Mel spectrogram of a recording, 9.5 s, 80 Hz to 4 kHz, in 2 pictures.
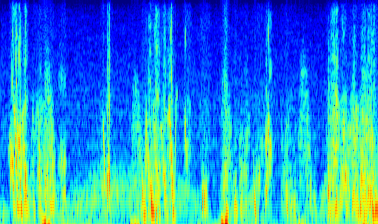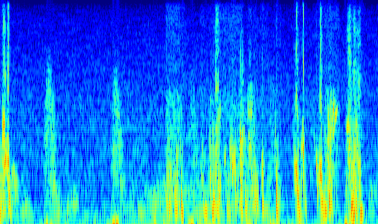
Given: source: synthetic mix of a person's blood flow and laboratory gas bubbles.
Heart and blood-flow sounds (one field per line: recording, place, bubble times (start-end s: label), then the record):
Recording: Doppler ultrasound of blood flow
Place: subclavian vein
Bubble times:
0.09-0.83 s: bubbles
1.24-1.41 s: bubbles
1.75-2.23 s: bubbles
2.27-2.40 s: bubbles
2.49-2.62 s: bubbles
2.77-2.88 s: bubbles
2.91-3.12 s: bubbles
3.15-3.42 s: bubbles
3.50-3.72 s: bubbles
4.07-4.88 s: bubbles
6.79-7.04 s: bubbles
7.22-8.11 s: bubbles
8.14-8.23 s: bubbles
8.39-8.56 s: bubbles
8.64-8.96 s: bubbles
9.04-9.29 s: bubbles
From the record:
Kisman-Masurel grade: 332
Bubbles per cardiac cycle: rolling drumbeat, 9 or more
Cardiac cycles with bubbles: 50 to 99%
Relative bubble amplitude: moderate (0.250 to 0.450)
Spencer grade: 3 (all of the cardiac periods contain showers or single bubble signals, but not dominating or overriding the cardiac motion signals)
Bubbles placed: anywhere in the cardiac cycle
